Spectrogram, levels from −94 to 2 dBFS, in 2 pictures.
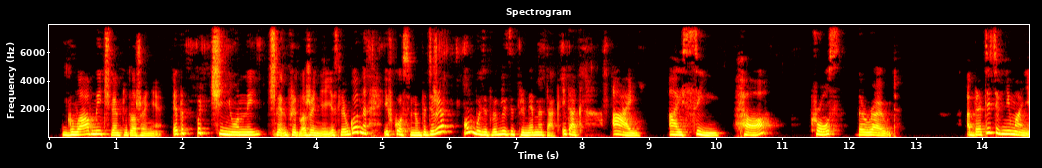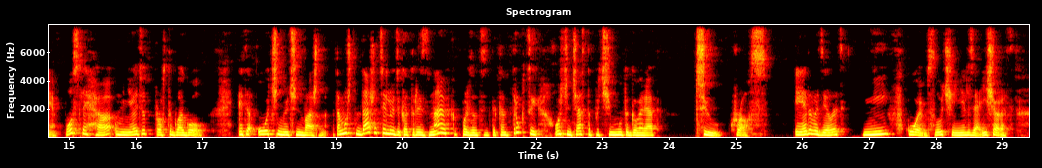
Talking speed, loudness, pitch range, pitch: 135 wpm, -17 LUFS, 175-235 Hz, 195 Hz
